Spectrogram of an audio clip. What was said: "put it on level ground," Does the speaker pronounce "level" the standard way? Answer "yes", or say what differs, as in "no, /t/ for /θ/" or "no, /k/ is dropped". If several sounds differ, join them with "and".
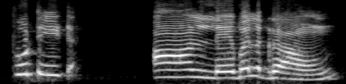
no, /b/ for /v/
